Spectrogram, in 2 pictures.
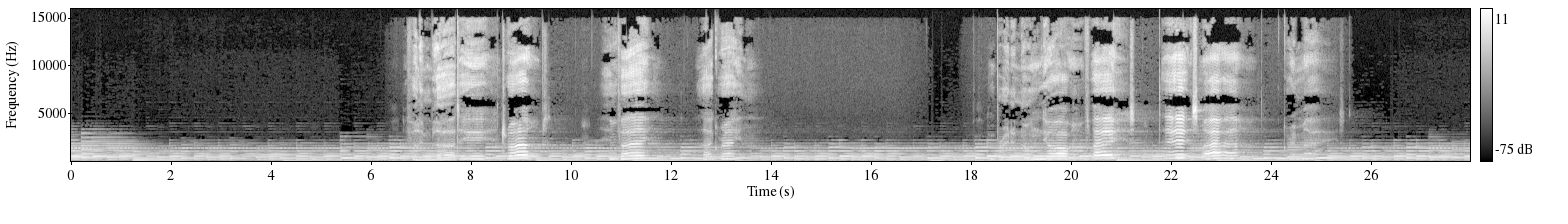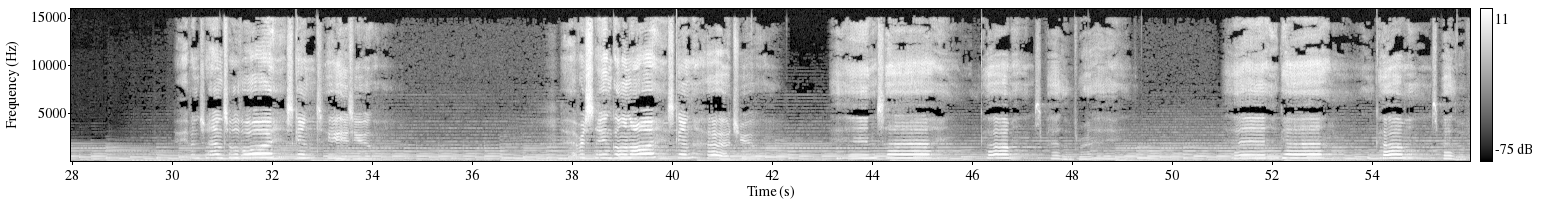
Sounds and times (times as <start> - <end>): Music: 0.0 - 55.9.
